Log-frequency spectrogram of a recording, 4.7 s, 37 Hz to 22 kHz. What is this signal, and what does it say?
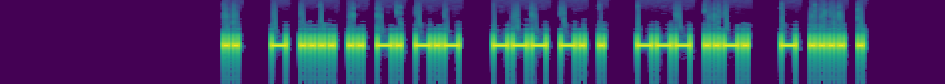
Morse code, heard as a keyed tone, about 48 wpm, 700 Hz. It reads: I THINK ONE OF THE
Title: Sets of 5 Words 50wpm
